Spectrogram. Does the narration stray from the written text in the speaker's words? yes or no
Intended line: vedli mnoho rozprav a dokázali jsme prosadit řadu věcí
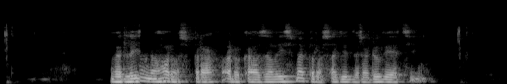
no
